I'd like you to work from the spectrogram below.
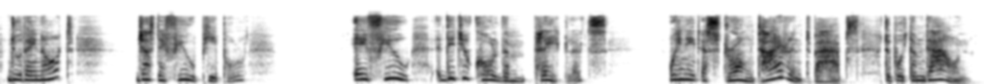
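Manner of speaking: light posh Iranian lilt, coolly ironic; posh Iranian accent. A narrator's reading. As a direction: lecture the doctor like a lofty Persian aristocrat. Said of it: "tremendously posh voice with its just perceptible Iranian R".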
